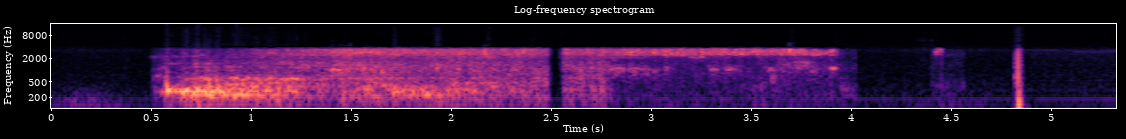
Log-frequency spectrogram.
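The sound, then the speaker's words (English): A toilet flushes loudly, a rushing gush of water lasting a few seconds before cutting off, followed by a couple of brief clicks or knocks. “Flush of the toilet.”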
